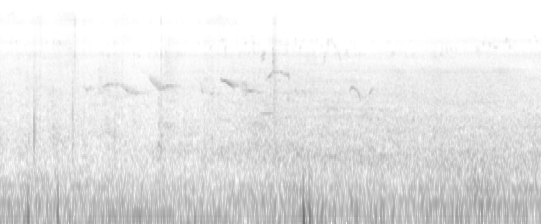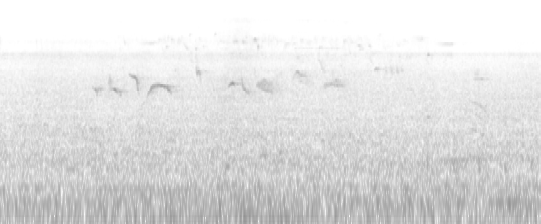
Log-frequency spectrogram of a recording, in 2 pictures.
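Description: Outdoor ambience: a steady low background rumble with bursts of short chirping bird calls, a few seconds in and again around ten seconds, and a single sharp knock about four and a half seconds in.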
